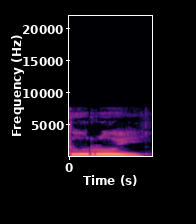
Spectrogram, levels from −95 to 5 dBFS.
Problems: none marked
